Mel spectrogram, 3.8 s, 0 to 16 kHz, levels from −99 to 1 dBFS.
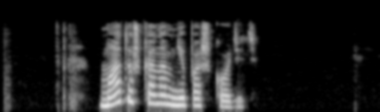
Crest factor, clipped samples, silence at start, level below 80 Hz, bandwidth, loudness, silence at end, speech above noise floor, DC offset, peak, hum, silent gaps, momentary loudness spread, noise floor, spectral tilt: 18 dB; under 0.1%; 1 s; -62 dBFS; 7.6 kHz; -16 LUFS; 1.25 s; 74 dB; under 0.1%; -2 dBFS; none; none; 18 LU; -89 dBFS; -4 dB/octave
